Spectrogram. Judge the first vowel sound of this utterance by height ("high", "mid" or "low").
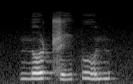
mid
